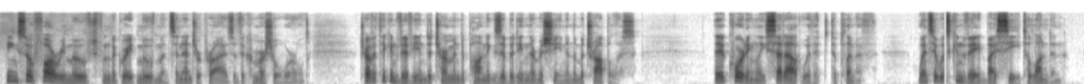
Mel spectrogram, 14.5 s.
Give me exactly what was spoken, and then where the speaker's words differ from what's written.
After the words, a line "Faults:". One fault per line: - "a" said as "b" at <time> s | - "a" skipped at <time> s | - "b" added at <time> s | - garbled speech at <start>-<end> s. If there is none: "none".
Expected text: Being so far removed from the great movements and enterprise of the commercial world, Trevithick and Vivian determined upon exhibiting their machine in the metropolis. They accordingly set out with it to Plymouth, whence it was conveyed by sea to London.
Being so far removed from the great movements and enterprise of the commercial world, Trevithick and Vivian determined upon exhibiting their machine in the metropolis. They accordingly set out with it to Plymouth, whence it was conveyed by sea to London.
Faults:
none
